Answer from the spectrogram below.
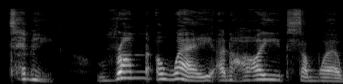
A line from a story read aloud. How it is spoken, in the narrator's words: whispered George suddenly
